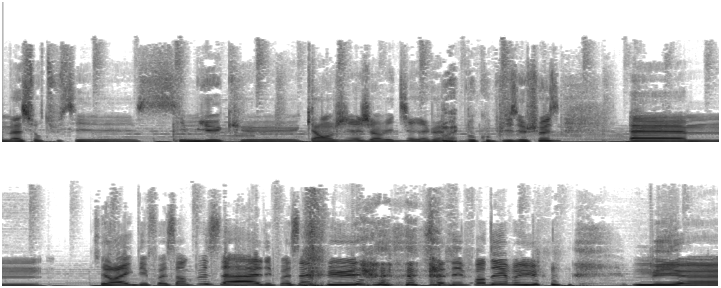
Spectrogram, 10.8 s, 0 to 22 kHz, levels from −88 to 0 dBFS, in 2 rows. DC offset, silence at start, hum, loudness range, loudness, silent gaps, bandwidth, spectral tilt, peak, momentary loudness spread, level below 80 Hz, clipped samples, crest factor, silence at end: under 0.1%; 0 s; none; 3 LU; -15 LUFS; none; 16.5 kHz; -4 dB/octave; -2 dBFS; 11 LU; -28 dBFS; under 0.1%; 14 dB; 0 s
